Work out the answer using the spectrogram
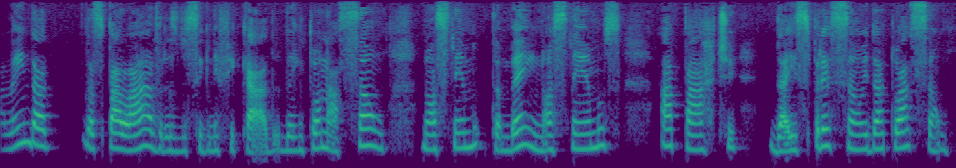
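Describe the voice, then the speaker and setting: A woman's voice: a little high, measured pace, mellow. A girl of about twelve, reading school questions and her answers aloud, evenly and with small stumbles. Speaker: student.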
